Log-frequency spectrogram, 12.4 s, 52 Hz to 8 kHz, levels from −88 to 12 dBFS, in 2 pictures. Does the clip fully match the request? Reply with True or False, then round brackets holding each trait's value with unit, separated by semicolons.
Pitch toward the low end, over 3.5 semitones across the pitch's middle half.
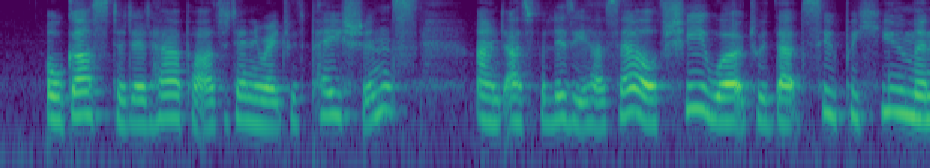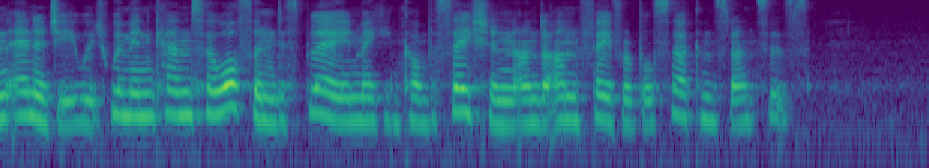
False (220 Hz; 3.9 semitones)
